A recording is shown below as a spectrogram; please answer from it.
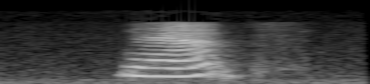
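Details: Domestic cat giving a single short meow, a clear harmonic call that rises and falls in under half a second, in a quiet indoor room.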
